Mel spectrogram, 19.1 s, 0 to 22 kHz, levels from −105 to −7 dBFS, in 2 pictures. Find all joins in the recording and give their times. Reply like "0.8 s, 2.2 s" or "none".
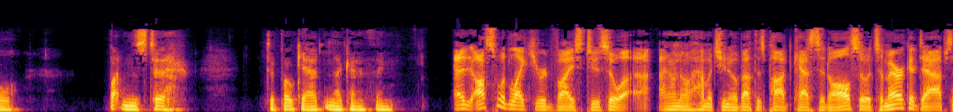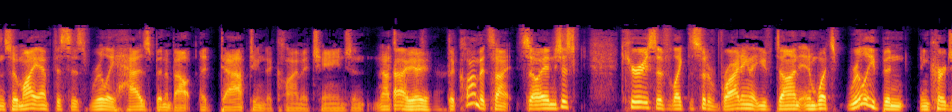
none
